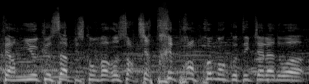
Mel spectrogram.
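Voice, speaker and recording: A man giving excited sports commentary as a football match commentator. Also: high voice, brisk, a crowd in the background. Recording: music and outdoor noise behind voice. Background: music.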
